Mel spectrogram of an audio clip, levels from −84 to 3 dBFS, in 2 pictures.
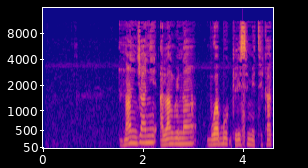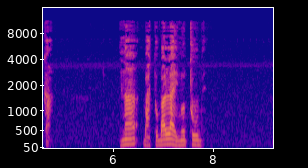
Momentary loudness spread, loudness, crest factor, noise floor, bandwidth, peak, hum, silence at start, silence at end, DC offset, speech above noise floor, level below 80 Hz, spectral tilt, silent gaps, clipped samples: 19 LU; -22 LUFS; 26 dB; -65 dBFS; 16 kHz; 0 dBFS; none; 1.5 s; 1.4 s; under 0.1%; 41 dB; -68 dBFS; -2 dB/octave; none; under 0.1%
